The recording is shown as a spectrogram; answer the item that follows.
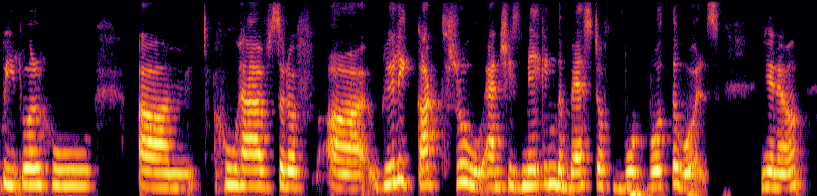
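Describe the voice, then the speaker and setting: With a high pitch and ordinary pitch variation, a woman speaks at a fairly slow pace and very even loudness against a quiet background. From India. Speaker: filmmaker. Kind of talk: interview. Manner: halting, many repetitions and fillers.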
